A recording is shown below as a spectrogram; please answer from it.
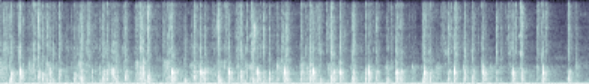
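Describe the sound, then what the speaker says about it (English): An audience claps at the NORWESCAP grand opening, a dense, sustained round of applause with many overlapping hand claps at an even level throughout. "Round of applause for NORWESCAP."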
